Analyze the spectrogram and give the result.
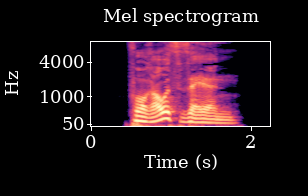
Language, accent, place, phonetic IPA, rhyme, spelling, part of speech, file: German, Germany, Berlin, [foˈʁaʊ̯sˌzɛːən], -aʊ̯szɛːən, voraussähen, verb, De-voraussähen.ogg
- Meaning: first/third-person plural dependent subjunctive II of voraussehen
